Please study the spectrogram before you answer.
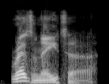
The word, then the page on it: resonator: British English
